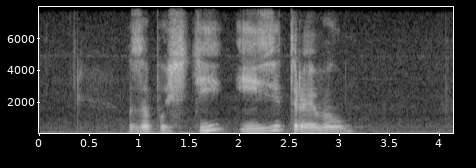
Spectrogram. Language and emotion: Russian, neutral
